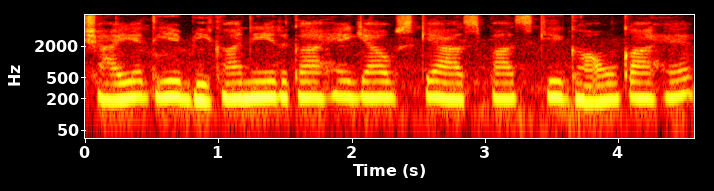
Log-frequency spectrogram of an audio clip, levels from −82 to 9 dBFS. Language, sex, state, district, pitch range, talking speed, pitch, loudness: Hindi, female, Rajasthan, Bikaner, 200-215 Hz, 170 wpm, 210 Hz, -14 LUFS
